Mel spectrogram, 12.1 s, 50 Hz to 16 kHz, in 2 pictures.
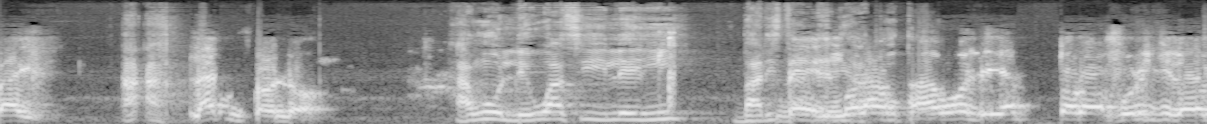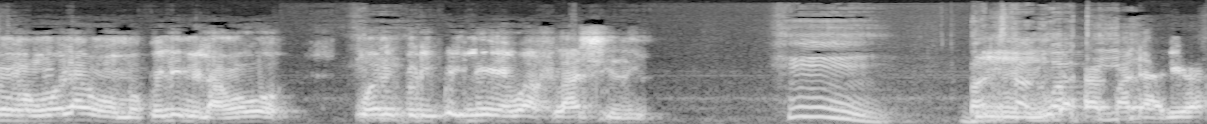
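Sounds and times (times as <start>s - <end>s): man talking: 0.0s - 9.3s, 9.9s - 12.0s.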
